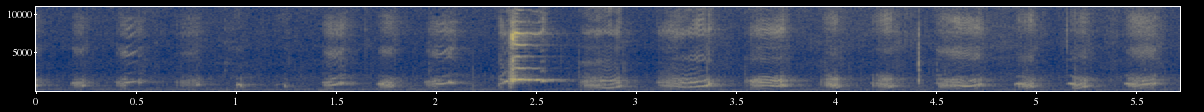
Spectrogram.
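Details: Litter of Great Pyrenees boys, summer 2013, sired by Ranger out of Bella, three weeks old, whimpering in a rapid series of short nasal pulses, about one per second, with one high thin squeal near the middle and background hum.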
